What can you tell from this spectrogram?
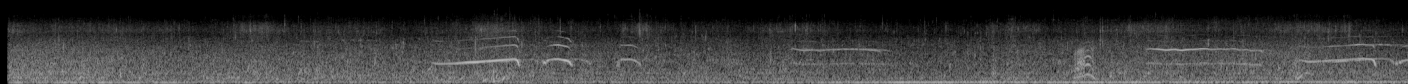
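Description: Gulls calling over steady water noise as they squabble over a salmon: a quick run of short, yelping calls about four seconds in, single drawn-out calls later, and another rapid series near the end.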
